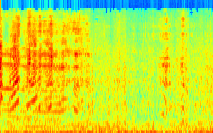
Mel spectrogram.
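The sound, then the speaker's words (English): Steady low rumble of road noise inside a moving car driving back from Sheboygan, Wisconsin, constant throughout, with indistinct voices and brief laughter layered over it. “This is the car episode”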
